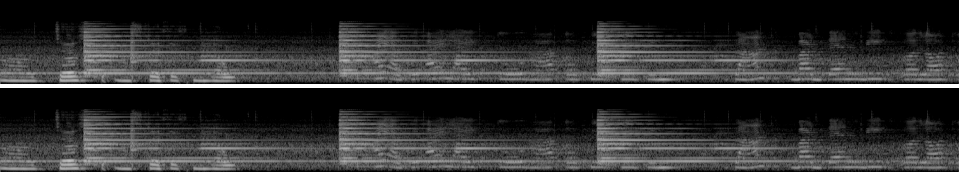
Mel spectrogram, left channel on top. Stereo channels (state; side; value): identical; both; correlation 1.00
